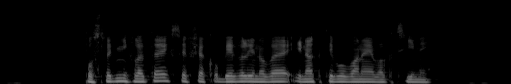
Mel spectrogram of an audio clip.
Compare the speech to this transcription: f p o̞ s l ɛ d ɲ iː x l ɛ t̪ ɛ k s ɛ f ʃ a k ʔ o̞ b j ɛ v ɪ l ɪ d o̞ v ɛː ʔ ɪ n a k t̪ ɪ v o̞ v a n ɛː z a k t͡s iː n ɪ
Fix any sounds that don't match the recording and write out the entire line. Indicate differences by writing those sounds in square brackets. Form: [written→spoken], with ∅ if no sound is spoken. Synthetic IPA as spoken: f p o̞ s l ɛ d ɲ iː x l ɛ t̪ ɛ [k→x] s ɛ f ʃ a k ʔ o̞ b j ɛ v ɪ l ɪ [d→n] o̞ v ɛː ʔ ɪ n a k t̪ ɪ v o̞ v a n ɛː [z→v] a k t͡s iː n ɪ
